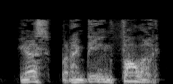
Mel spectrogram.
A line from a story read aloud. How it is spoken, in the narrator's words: Gabriel muttered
